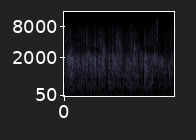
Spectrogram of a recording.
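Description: A church congregation claps together in steady, sustained applause, a dense even patter of many hands at a moderate distance.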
